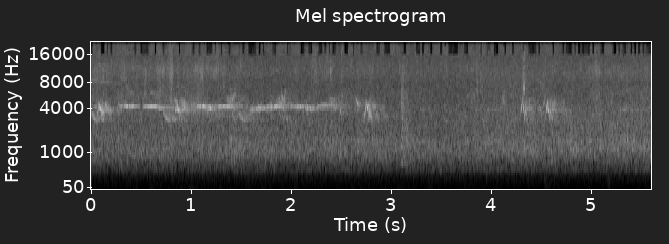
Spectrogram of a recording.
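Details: Buzzing bees in a natural setting, heard as a continuous grainy drone with slight pulsing swells, overlaid by faint high whistling lines and scattered short ticks and chirps.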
